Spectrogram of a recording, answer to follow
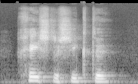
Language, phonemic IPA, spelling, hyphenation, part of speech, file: Dutch, /ˈɣeːs.təˌsik.tə/, geestesziekte, gees‧tes‧ziek‧te, noun, Nl-geestesziekte.ogg
- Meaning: mental illness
